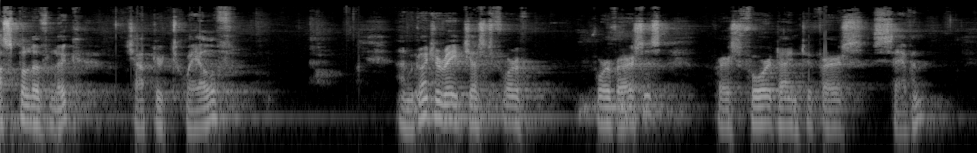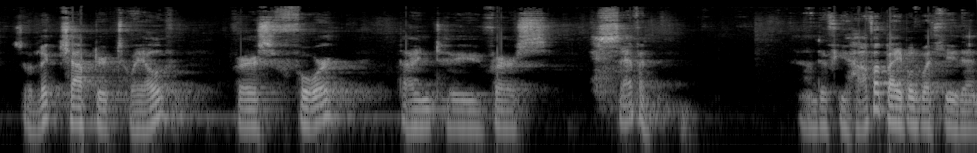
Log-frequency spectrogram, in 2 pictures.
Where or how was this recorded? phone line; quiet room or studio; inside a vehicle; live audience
live audience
